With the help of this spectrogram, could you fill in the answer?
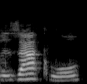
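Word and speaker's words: Zakuul: is that on the wild space planet of Zakul, yes, that's how you pronounce it, or within the game, because Prince Arkin pronounces it like really fast, and he says Zakul is cool, because he has like a little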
